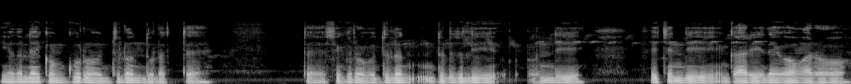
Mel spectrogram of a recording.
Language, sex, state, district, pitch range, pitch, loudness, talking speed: Chakma, male, Tripura, West Tripura, 90-100 Hz, 95 Hz, -18 LUFS, 120 wpm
